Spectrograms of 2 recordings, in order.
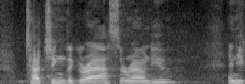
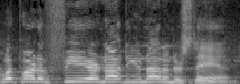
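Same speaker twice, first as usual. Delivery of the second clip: exasperated; 7 semitones higher, 6 dB louder than usual. Retold or imitated. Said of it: "fed-up angel remark".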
